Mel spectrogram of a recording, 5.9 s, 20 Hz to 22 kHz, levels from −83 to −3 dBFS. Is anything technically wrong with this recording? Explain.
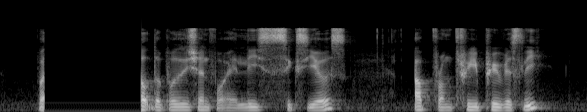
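Yes. From 0.44 to 1.41 s the speech drops out for nearly a second, leaving only mains hum roughly 40 dB below the signal, an audio dropout to a faint residue. The likely cause is a lost feed with the downstream input still live. Unlike a natural pause or fade, the cut is abrupt.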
